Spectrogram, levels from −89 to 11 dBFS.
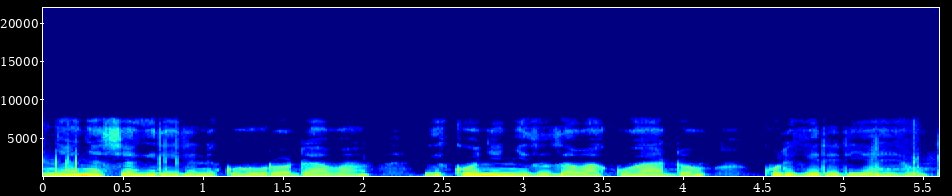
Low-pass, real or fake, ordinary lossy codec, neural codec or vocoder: none; real; none; none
